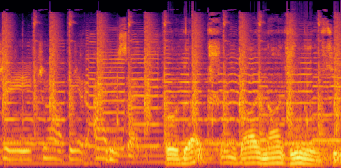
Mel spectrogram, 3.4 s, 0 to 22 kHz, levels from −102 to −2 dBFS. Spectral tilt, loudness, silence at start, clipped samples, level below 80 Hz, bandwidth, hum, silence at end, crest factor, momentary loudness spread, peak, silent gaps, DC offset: -4 dB/octave; -11 LUFS; 0 s; 0.5%; -50 dBFS; 17.5 kHz; none; 0 s; 12 dB; 6 LU; 0 dBFS; none; under 0.1%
